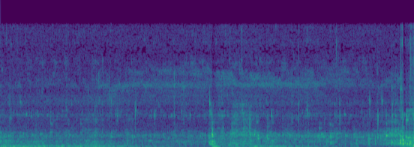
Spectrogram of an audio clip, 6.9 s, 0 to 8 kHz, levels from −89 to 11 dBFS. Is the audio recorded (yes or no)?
yes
